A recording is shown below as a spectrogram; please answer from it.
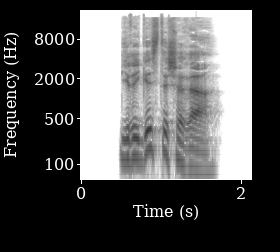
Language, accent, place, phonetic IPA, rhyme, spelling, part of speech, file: German, Germany, Berlin, [diʁiˈɡɪstɪʃəʁɐ], -ɪstɪʃəʁɐ, dirigistischerer, adjective, De-dirigistischerer.ogg
- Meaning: inflection of dirigistisch: 1. strong/mixed nominative masculine singular comparative degree 2. strong genitive/dative feminine singular comparative degree 3. strong genitive plural comparative degree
